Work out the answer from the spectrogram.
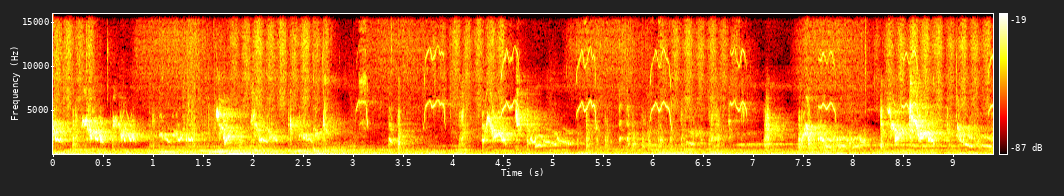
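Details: Lovebird mother and chick, 26 December 2021, giving a steady chatter of short arched high chirps and scratchy twitters, repeated many times over a low background hum.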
